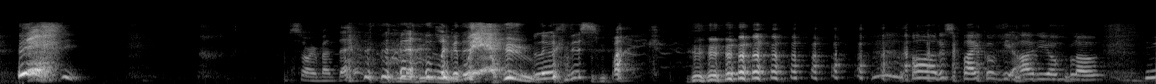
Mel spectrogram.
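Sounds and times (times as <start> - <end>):
person sneezing: 0.2 - 0.8, 4.6 - 5.3
speech: 3.0 - 8.1, 9.1 - 11.5
laughter: 3.5 - 10.9.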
